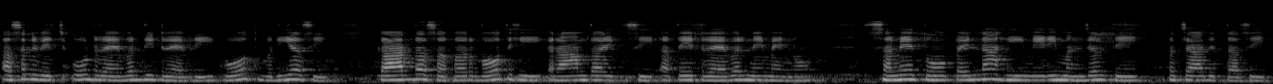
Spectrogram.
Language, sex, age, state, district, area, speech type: Punjabi, female, 45-60, Punjab, Mansa, urban, spontaneous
